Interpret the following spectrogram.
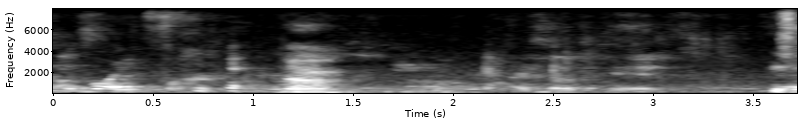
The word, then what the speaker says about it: Du Bois: Du Bois, it's actually pronounced Du Bois.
